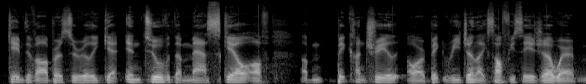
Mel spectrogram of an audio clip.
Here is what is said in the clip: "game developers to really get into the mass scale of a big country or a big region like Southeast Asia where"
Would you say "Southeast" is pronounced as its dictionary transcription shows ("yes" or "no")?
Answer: no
